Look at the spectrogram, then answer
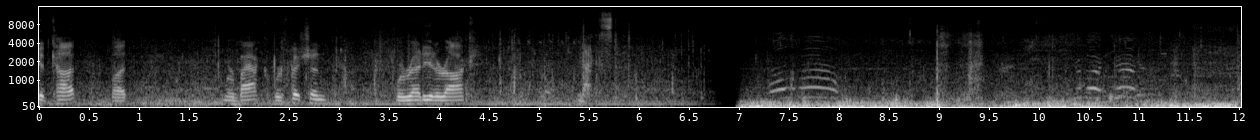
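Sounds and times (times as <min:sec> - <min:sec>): wind buffeting microphone: 0:00.0 - 0:06.3, 0:07.0 - 0:12.0.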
